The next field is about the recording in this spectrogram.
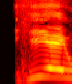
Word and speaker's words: Hiei: Hiden. – Hiei won, yes. You can't say his name properly, but Hiei did win.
